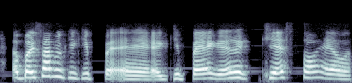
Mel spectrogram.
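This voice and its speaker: A woman's high voice at a fairly slow pace. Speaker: podcast co-host. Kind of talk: casual chat.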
